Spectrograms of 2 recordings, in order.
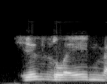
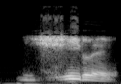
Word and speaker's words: Ghislaine: I hear people say Ghislaine Maxwell. – Yeah. – It's a French name, and it's pronounced Ghislaine.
